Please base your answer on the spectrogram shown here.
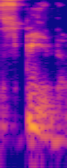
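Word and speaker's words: SPID: the other one is called sp id it's pronounced speed this is a typically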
